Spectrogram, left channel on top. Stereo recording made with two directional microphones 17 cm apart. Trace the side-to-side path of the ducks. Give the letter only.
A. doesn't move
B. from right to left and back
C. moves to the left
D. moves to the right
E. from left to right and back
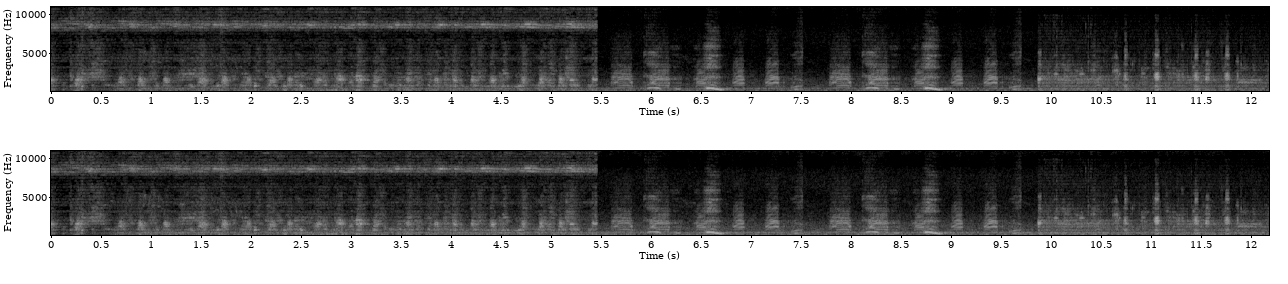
A.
